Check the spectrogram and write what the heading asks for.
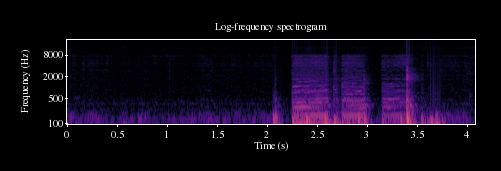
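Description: Two short snippets of a sampled record played back as chops, while a sample-based beat is being built: the first comes about two seconds in, the second a moment later, with little sound before them.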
